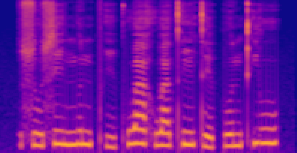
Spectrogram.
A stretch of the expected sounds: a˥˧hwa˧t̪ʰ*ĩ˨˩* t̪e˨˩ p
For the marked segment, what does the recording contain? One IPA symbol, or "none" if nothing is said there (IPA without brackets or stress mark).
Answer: ĩ˧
